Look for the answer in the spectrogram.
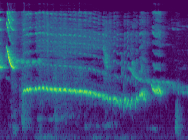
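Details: White-rumped shama song opening with a sharp upward note, then a long sustained whistle that slowly falls and wavers, closing with a brighter rising whistle.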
